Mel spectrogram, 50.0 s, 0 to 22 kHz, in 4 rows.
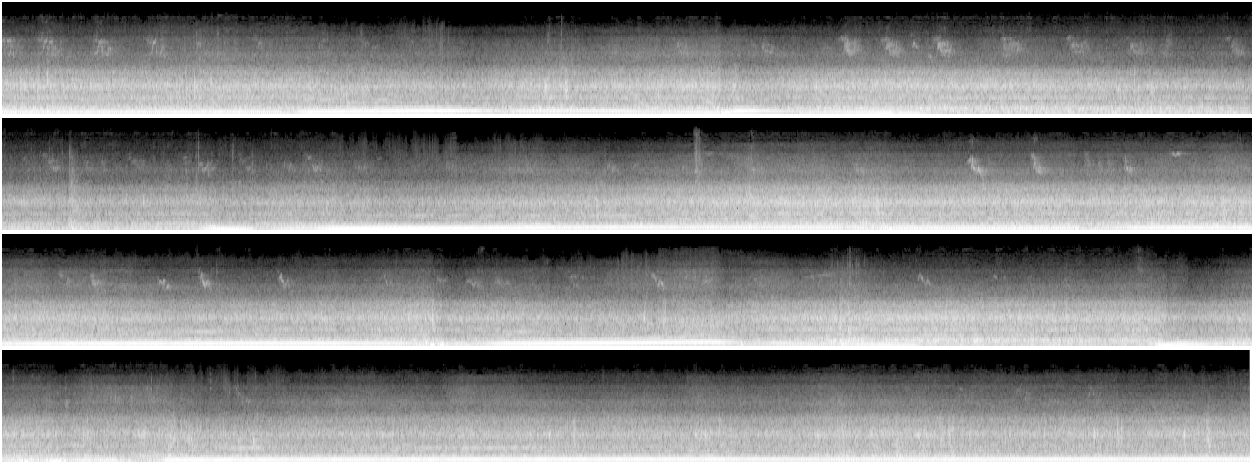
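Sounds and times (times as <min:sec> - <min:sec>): car engine revving: 0:14.4 - 0:49.9.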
